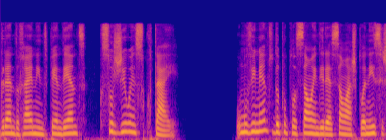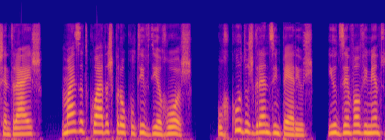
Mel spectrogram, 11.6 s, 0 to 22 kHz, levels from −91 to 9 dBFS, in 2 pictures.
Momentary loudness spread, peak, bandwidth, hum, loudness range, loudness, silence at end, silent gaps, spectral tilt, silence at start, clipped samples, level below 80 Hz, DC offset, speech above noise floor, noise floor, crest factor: 10 LU; 0 dBFS; 11.5 kHz; none; 3 LU; -16 LUFS; 0 s; 2.82-3.43 s, 8.72-8.92 s, 10.52-10.67 s; -5 dB/octave; 0 s; under 0.1%; -44 dBFS; under 0.1%; over 75 dB; under -90 dBFS; 16 dB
